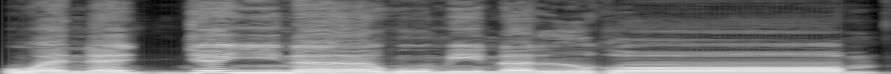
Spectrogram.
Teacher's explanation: Nah, jadi tanpa didengung, cuman gom saja. Terus ada kesalahan yang berikutnya yaitu memanjangkan ghain.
